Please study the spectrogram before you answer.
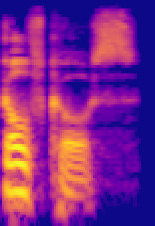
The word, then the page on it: golf course: British English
